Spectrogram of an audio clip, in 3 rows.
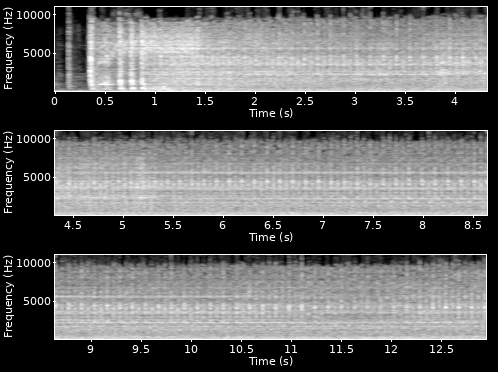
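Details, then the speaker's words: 2018 Kia Soul+ after fuel injector replacement, with earlier codes P0087 and P2192 and both fuel pumps already changed; cranks and catches quickly to an even idle with a light tick, starting smoother, but the fault remains unresolved. "That sound like it started up smoother."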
